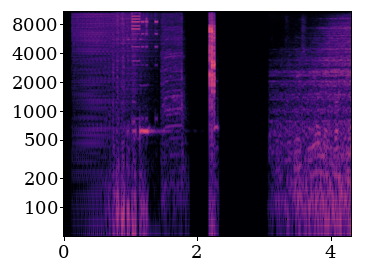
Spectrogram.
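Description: Short electronic intro sting: a swelling tone with a few bright chime-like hits about a second in, then a single sharp burst just after two seconds. From about three seconds, location noise fades up.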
